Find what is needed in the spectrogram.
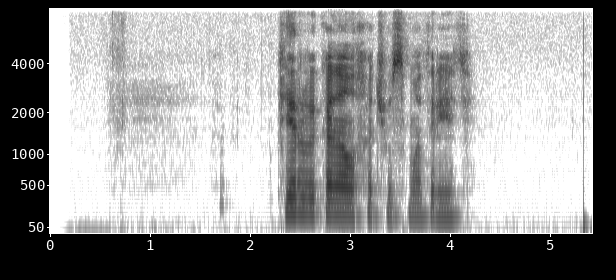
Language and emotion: Russian, neutral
